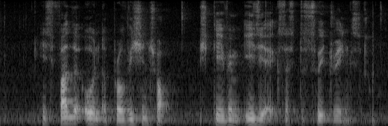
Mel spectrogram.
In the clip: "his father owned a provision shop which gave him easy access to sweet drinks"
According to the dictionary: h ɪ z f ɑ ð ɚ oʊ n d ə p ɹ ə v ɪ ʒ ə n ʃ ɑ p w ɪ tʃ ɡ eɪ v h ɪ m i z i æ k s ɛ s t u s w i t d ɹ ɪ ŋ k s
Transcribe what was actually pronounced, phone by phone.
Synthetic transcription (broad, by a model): h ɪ s f ɑ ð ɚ oʊ n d ə p ɹ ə v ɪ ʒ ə n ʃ ɑ p w ɪ tʃ ɡ eɪ v h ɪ m i z i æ k s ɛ s t u s w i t ɹ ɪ ŋ s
